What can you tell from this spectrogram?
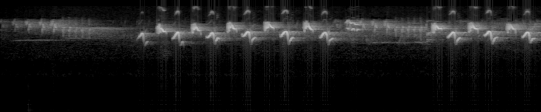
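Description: Birds chirping: quick, high, downward-sweeping chirps repeated several times a second, faint at first and louder from about a second and a half in.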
